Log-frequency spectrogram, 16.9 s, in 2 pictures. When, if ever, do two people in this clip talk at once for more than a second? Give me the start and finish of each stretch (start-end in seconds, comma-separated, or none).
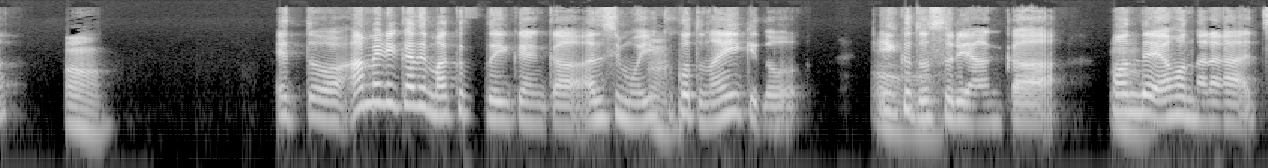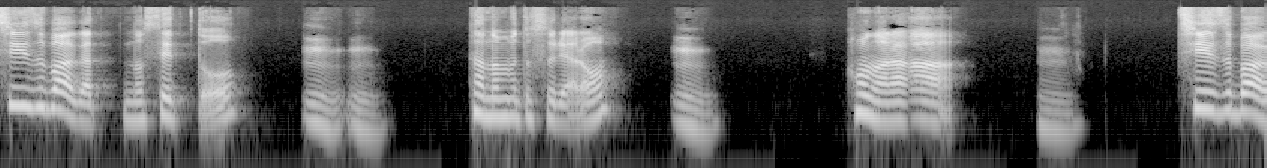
none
